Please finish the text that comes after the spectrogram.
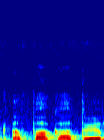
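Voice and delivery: frustrated clerk yelling at the man on the floor; high shout. Retold or imitated. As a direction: snap at the limp guy to get up.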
